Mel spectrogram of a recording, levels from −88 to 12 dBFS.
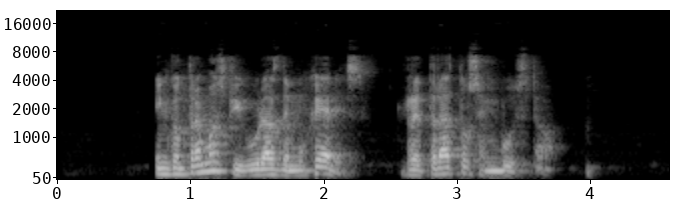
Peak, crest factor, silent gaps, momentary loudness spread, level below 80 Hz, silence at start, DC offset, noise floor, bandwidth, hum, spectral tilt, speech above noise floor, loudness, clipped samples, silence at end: -2 dBFS; 18 dB; none; 16 LU; -60 dBFS; 0.75 s; under 0.1%; -78 dBFS; 7.8 kHz; none; -5.5 dB/octave; 59 dB; -19 LUFS; under 0.1%; 0.9 s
